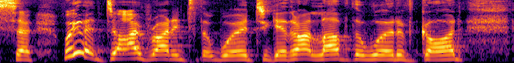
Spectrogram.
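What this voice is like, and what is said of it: Australian accent. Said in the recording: “what is this accent here? This is kind of how you really speak English. I'm from the land down under, Sydney, Australia”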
